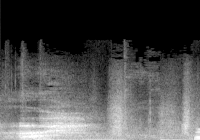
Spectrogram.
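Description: Background music under a man's breathy grunt of effort about a quarter second in, as the plastic intake manifold is worked loose and lifted out of the engine bay, with a couple of brief knocks after it.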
